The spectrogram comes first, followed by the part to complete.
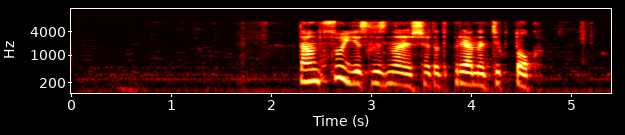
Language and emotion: Russian, angry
